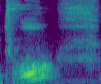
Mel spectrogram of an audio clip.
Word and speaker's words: trop: some cases we have a consonant that's not normally pronounced, like the P in trop, but in some circumstances it might reappear. Il est trop important.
